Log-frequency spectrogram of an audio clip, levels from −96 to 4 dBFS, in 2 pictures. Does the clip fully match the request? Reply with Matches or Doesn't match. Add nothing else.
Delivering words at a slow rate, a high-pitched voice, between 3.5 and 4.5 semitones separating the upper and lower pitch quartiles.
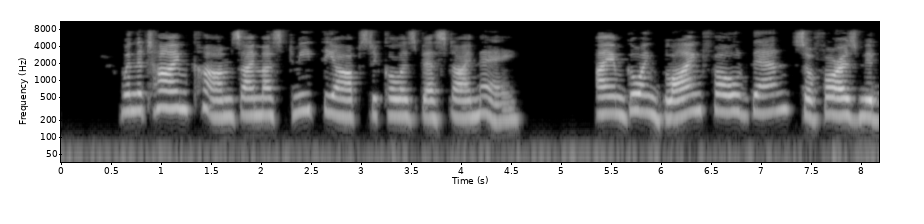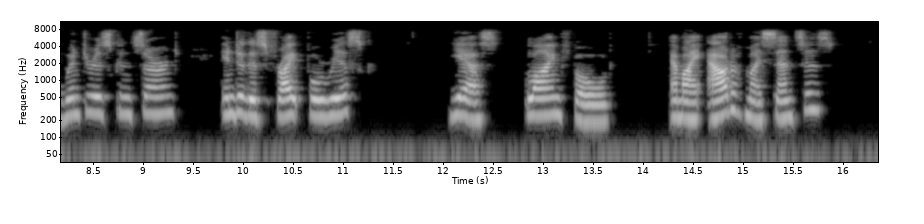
Doesn't match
